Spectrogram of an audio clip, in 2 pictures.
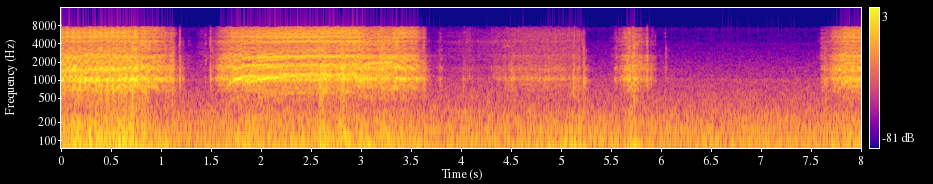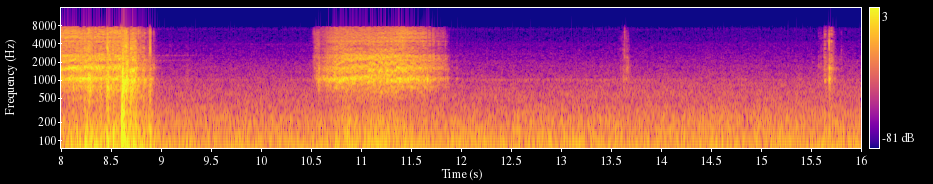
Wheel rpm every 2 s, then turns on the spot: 90, 120, 10, 10, 60, 50, 0, 0.
0-2 10-12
